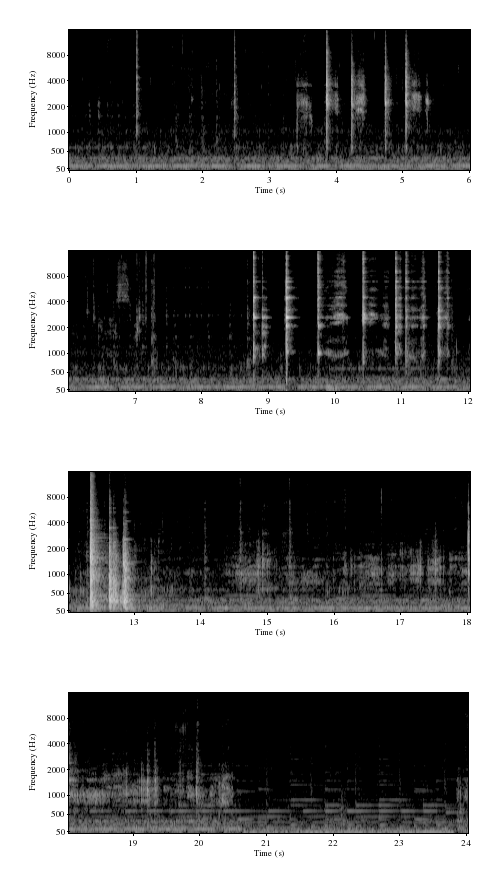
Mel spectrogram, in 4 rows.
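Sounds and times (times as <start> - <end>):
faint scraping and stirring: 0.2 - 20.7
metal spoon clinking on ceramic bowl: 8.8 - 11.8.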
